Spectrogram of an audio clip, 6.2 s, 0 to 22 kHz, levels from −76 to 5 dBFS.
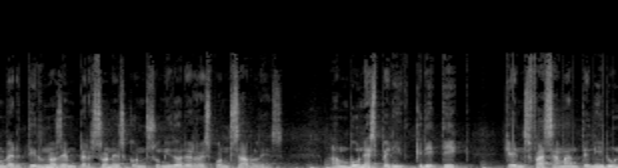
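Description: From 4.83 to 6.13 s, periodic USB or driver dropouts leave tiny silent gaps every 0.1 s, heard as evenly spaced ticks. Their strict regularity distinguishes them from random clicks.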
